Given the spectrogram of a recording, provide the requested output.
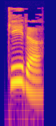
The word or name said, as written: gita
